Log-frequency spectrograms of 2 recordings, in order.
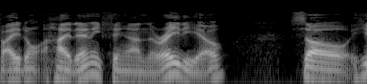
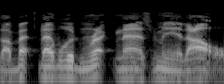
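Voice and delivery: fake Southern drawl accent. Joking that listeners wouldn't recognize them: put-on southern accent. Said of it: "talking with a southern accent like this".

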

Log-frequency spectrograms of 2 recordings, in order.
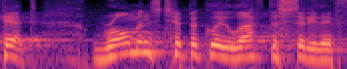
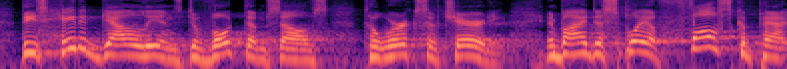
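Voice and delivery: normal talking voice

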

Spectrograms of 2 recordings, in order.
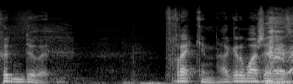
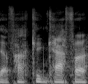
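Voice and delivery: laughing put-on South African accent. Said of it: "Just a fucking accent you threw on it".

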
